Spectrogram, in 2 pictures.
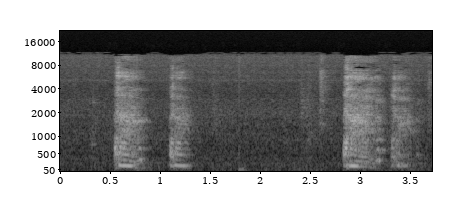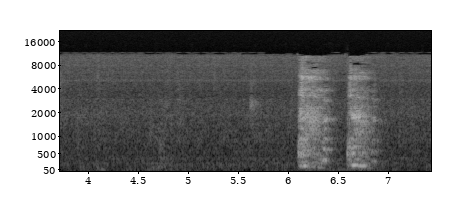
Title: Yet Another Cough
